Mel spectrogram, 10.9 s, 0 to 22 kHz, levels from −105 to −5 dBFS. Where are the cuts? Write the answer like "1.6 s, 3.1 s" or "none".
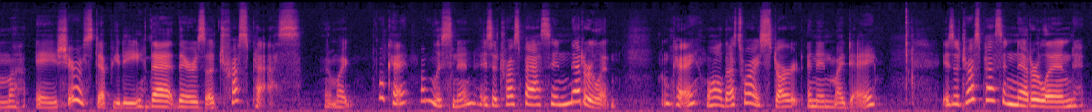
1.5 s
